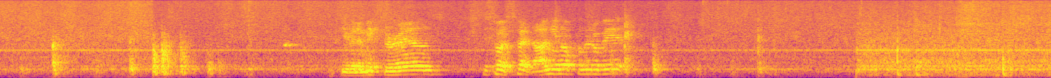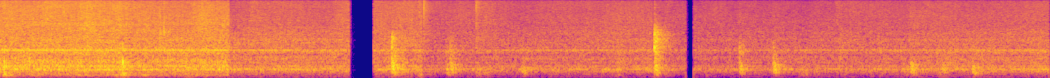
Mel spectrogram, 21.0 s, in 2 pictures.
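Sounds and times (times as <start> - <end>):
onion sizzling in hot oil: 0.0 - 21.0
wooden spoon scraping a pan: 8.9 - 12.8.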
